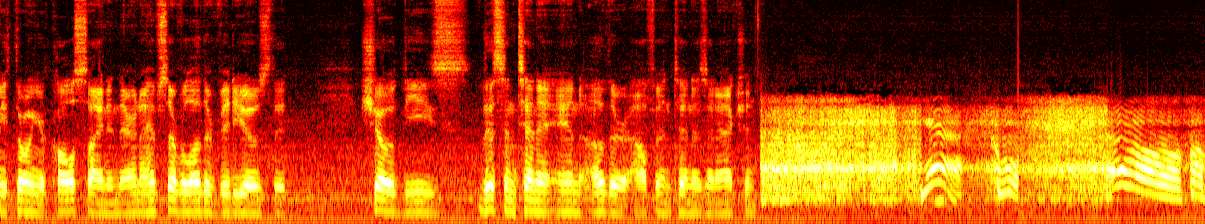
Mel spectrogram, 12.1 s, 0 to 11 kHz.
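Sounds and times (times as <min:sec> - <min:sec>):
radio band hiss: 0:07.6 - 0:12.0
radio voice over speaker: 0:09.0 - 0:12.0.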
